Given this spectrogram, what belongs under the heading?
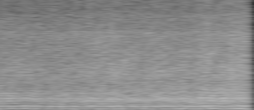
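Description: Honey bees fanning their wings at the entrance of a hive box give a steady, close, continuous buzzing drone with no talking over it.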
